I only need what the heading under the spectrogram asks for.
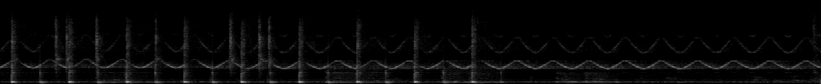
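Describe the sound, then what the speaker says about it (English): A car alarm cycles through its patterns, first a rapid string of sharp repeated chirps, then a steady wailing siren that rises and falls, heard at moderate distance and fairly faint. "Sounds like a car alarm."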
